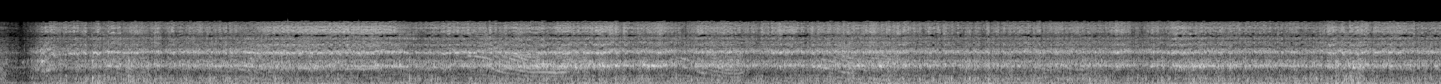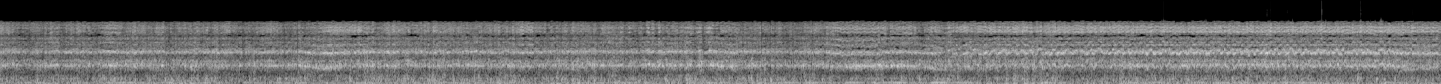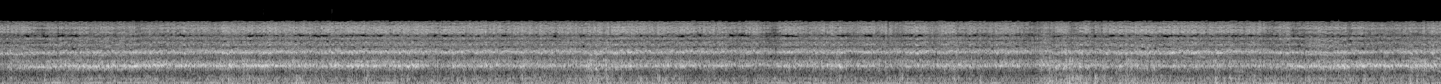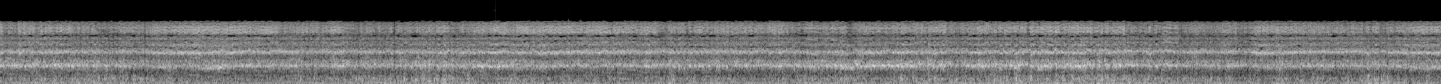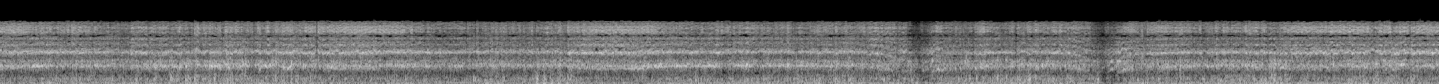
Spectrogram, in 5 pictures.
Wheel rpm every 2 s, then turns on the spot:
120, 220, 220, 230, 230, 230, 230, 230, 230, 230, 230, 230, 200, 200, 200, 220, 230, 230, 240, 230, 220, 220, 230, 230, 230, 230, 230, 230, 230, 220, 220, 230, 230, 120, 160, 210.
none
